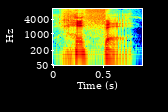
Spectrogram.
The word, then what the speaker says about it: jefe: chief head feathers or jefe for short so it sounds kind of like the beginnings of the words head feathers the word jefe means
